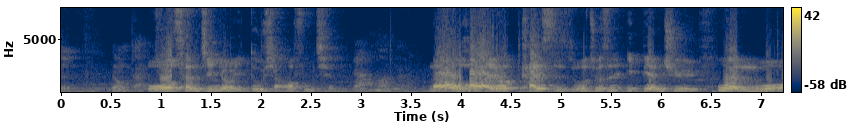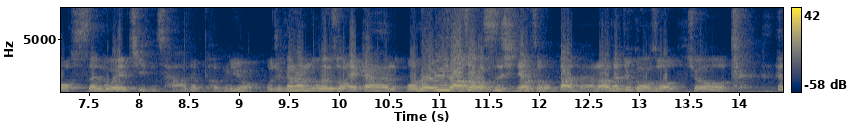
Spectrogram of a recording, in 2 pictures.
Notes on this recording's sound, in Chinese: 早期節目錄音品質不佳，敬請見諒。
